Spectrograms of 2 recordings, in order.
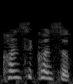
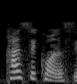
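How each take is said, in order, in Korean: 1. 첫 음절은 철자대로 그냥 읽습니다. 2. 첫 음절은 원래 모음대로 강세를 받습니다. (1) "con 이렇게 읽었었죠?" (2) "앞에 강세가 있기 때문에 이제 실제로는 발음이 어떻다?"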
